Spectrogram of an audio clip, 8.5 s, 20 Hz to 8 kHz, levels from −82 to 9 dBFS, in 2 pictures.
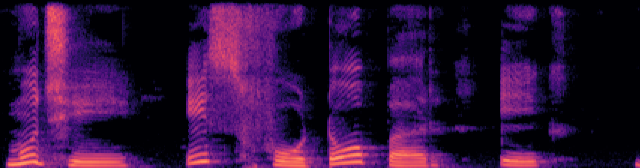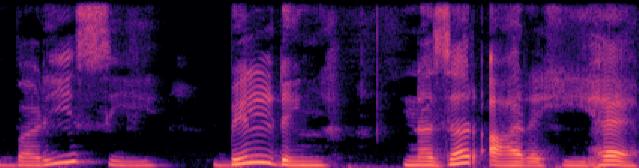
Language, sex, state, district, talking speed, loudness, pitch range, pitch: Hindi, female, Madhya Pradesh, Katni, 85 wpm, -18 LUFS, 175-260 Hz, 190 Hz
